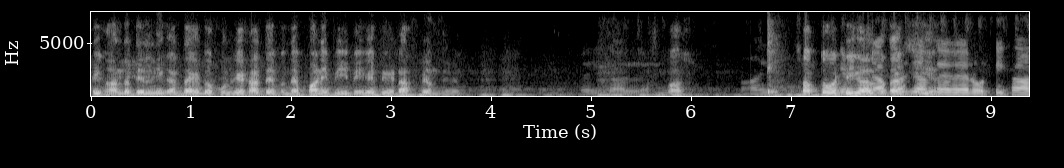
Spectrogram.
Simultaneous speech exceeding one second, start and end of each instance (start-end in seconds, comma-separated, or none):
7.1-8.5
